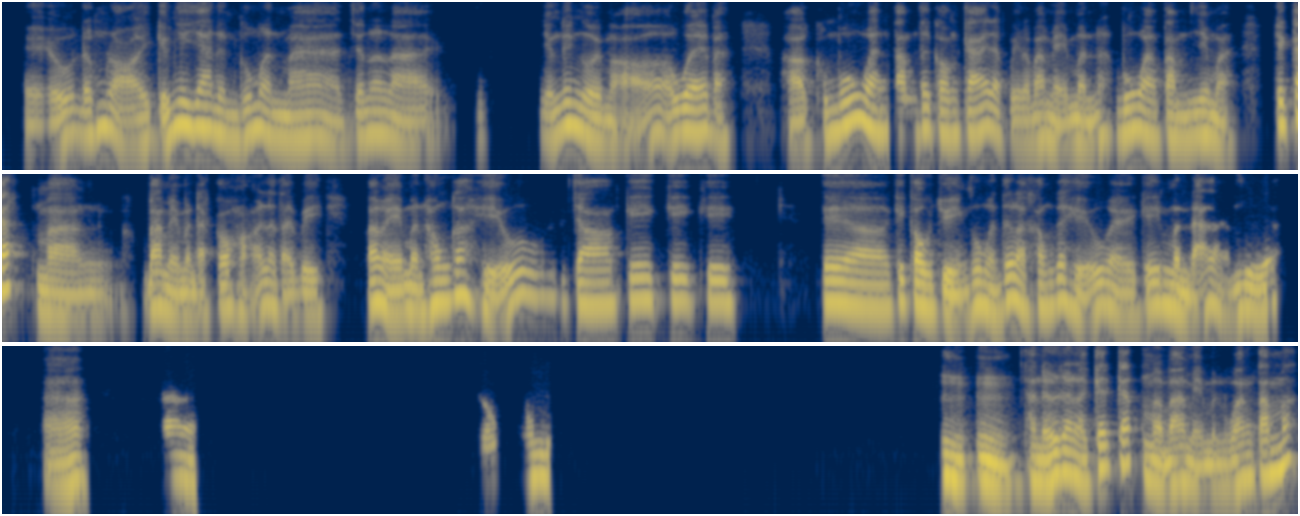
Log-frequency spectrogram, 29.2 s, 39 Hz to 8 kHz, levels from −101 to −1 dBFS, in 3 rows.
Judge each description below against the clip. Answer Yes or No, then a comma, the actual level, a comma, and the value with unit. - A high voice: No, low, 120 Hz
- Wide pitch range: No, average, 5.0 semitones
